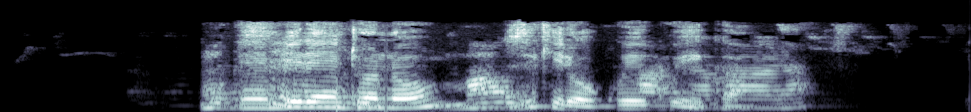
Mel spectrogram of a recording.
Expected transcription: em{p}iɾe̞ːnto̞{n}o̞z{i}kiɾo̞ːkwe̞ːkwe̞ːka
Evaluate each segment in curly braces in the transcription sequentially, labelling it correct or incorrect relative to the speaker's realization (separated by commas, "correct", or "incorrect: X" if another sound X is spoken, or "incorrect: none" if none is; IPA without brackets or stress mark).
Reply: incorrect: b, correct, correct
